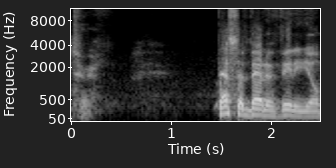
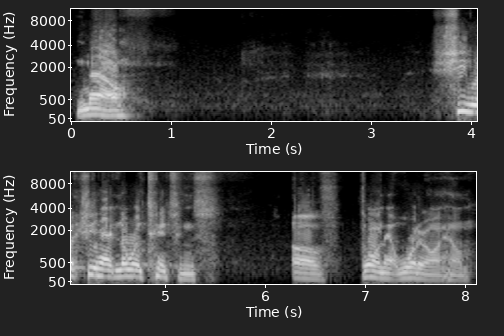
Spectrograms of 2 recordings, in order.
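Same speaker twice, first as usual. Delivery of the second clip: raised, indignant voice; loud; 6 dB louder than usual. Real, not acted. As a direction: push it out loud and upset. Angry commentator protesting shooting.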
